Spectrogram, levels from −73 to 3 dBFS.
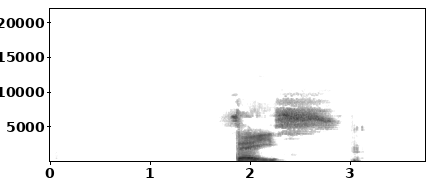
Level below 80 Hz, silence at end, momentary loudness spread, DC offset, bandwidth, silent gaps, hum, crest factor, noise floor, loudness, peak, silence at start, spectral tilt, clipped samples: -64 dBFS; 0.65 s; 12 LU; under 0.1%; 10.5 kHz; none; none; 22 dB; -80 dBFS; -17 LUFS; -2 dBFS; 1.8 s; -2.5 dB/octave; under 0.1%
